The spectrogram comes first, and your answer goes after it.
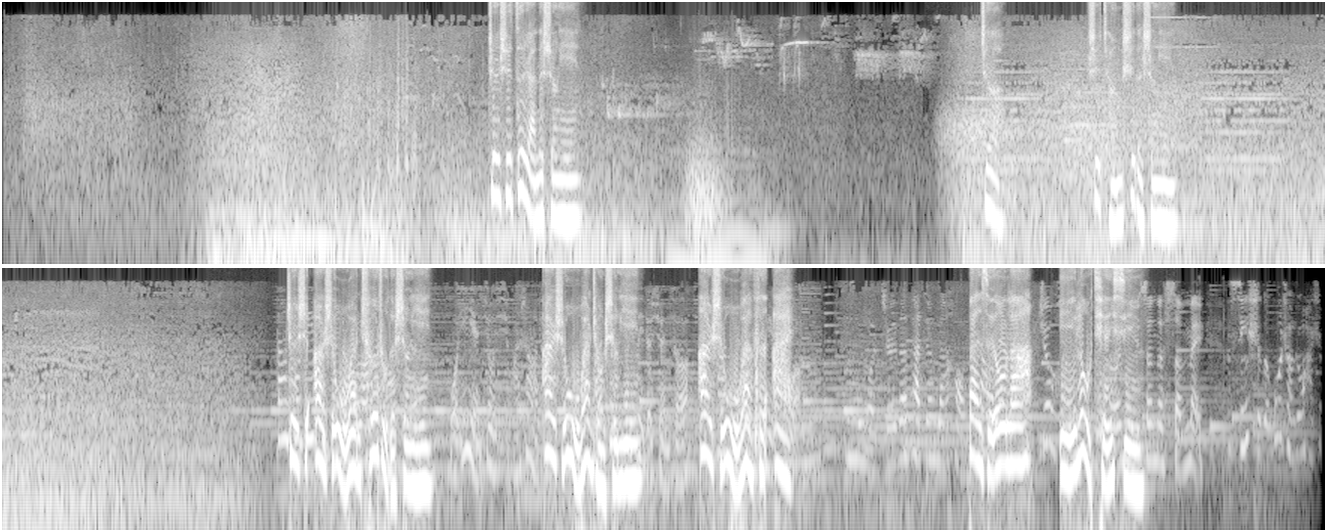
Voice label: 女 广告; 欧拉

